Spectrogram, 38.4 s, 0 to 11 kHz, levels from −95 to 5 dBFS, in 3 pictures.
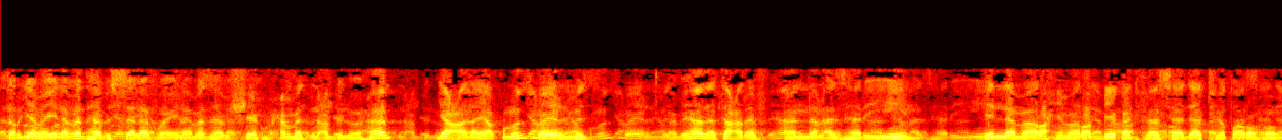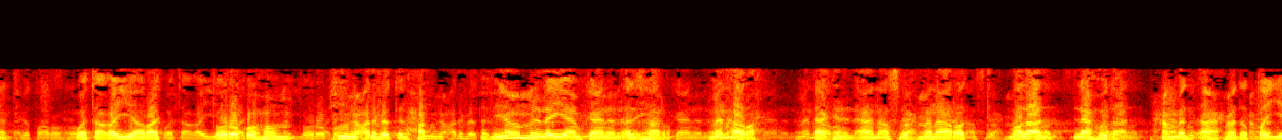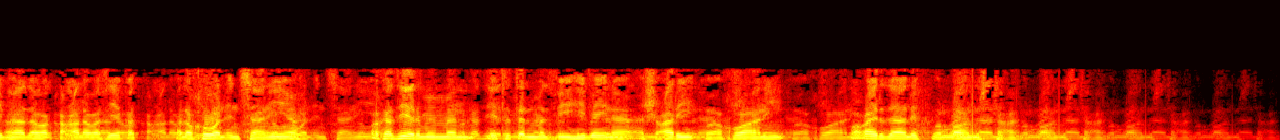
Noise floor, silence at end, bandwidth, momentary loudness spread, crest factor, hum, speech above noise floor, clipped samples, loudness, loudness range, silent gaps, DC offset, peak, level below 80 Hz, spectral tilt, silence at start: -51 dBFS; 1.05 s; 5.8 kHz; 12 LU; 12 dB; none; 37 dB; under 0.1%; -15 LUFS; 2 LU; none; under 0.1%; -2 dBFS; -50 dBFS; -11.5 dB/octave; 0 s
